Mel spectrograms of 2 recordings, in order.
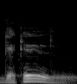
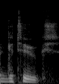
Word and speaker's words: gâteau: idiot or anything, but I think you'll find it's gâteau. Gâteau? Yeah. Oh, I see, Yeah, right. the X is silent. I thought with your French-Canadian connection you would have known that. Gâteau. So it's gâteau as opposed to gatooks?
